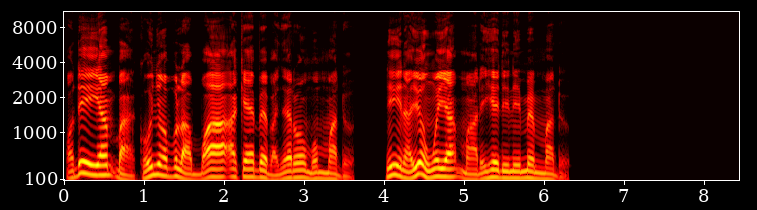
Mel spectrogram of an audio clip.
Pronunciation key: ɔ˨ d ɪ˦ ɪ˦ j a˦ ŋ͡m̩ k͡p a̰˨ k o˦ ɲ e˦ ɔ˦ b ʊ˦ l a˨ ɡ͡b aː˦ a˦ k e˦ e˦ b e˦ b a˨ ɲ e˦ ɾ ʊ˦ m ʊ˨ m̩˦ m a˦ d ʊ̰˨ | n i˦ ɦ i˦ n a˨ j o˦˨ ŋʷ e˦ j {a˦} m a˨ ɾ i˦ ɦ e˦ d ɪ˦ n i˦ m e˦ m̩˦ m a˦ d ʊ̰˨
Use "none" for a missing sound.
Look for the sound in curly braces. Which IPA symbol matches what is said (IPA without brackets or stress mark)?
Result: a˦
